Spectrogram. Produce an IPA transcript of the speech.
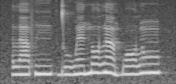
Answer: l a˧ f ĩ˧ | d u˨ w ɛ̃˧ n ɔ˦ l ã˦˨ b ɔ˧ l ɔ̃˦

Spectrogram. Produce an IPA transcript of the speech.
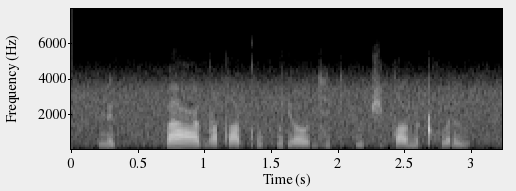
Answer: ɳ i kʷ pː a ʕ ɯ ɡ ɑ tˤ ɔ e̯ kʷʼ ɯ kʷ i ɾʲ ɔ o̯ d͡z y t͡s kʷ i t͡ʃ ø tˤ ɑ ɳ ɔ ʈ xʷ ɑ ɾ ɯ

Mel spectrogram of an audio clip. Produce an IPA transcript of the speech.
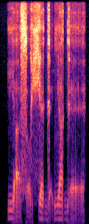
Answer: j a̰ s ɔ̰ ç ɛ ɡ ɛ̰ ʎ a ɡ ɛ̰

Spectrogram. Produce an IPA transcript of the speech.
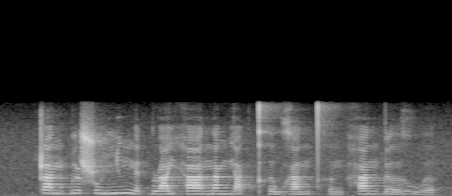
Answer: ʈ a˧ ŋ ɓ ɨ˧˥ ʂ u˧ ɲ ɨ˧˥ ŋ ɛ˨˩ t̚ ɹ a˧˥ j h aː˧ n a˧ ŋ j a˨˩ k̚ t̪ʰ ə˨˩ w ɣ a˨˩˦ n t̪ʰ ə˨˩˨ ŋ h a˧ n ɗ əː˨˩˦ ɣ u˨˩˨ ə̯

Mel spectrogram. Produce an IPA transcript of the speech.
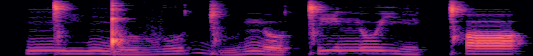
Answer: ŋ͡ǀ i̤˧ ŋ͡ǃ u˩ v o̤˧˥ ɡ͡ǀ ṳ˩˧ n o˩ ǀ i˥ n u˥ j e̤˧ ǀʰ ɒ˥

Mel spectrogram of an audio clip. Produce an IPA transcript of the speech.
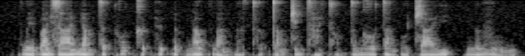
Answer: k w e˨˦ ɓ a˧ j z aː˨˦ ɲ a˧ m t̪ ə˦˥ t̚ k u˦˥ t̚ x ə˨˩ t̚ h ɨ˦˥ t̚ ɗ ə˨˩ p̚ ŋ a˧ w k w a˧˩ ŋ ʔ ə̤ː˨˩ t̪ʰ ə˨˩ p̚ t̪ a̰˧˨ m t͡ɕ ə˧ m t̪ʰ a̤˨˩ j t̪ʰ ɔ̤˨˩ m t̪ ə˧ m ɣ o˨˦ t̪ a˨˦ n ʔ o̤˨˩ t͡ɕ a˨˦ j | ŋ ə˨˦ w v u˧˩˨ ŋ

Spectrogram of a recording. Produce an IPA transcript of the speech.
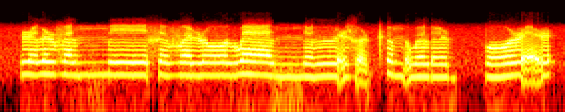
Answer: ɭ ɘ l ɵ ɭ v ɛ l mː eː s ɘ v ə l ɭ oː l w ɛː l nː ø lː ə̰ ɭ z o̰ ɭ ʈʰ ɵ m ə̰ w ɵ l ɾ øː ɖ pː oː ɭ ɛ̰ ɭ

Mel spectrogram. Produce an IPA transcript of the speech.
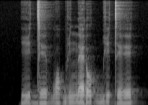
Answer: i˨ d e˨ b ɔ˨ b i˨˦ n ɛ˦ ɾ o˦ ɡ͡b i˦˨ t e˨˦

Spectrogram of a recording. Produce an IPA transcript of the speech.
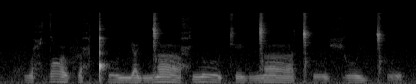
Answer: f u ħ dˤ ʊː f ɪ ħ ǃʰ ʊː ɲ a j ŋ͡ǀ aː ħ n ʊː cʰ e j ŋ͡ǀ aː ǀʰ ʊː ç ʊː j ǀʰ ʊ

